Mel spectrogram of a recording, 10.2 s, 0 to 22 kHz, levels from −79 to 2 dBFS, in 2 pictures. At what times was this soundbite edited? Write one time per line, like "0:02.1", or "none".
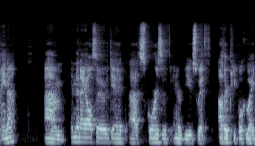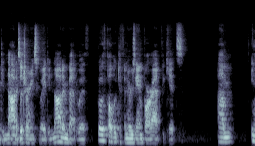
0:01.3
0:05.4
0:06.9

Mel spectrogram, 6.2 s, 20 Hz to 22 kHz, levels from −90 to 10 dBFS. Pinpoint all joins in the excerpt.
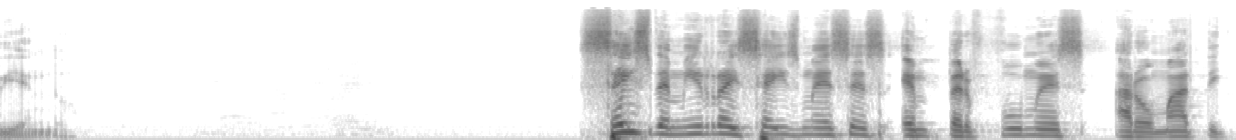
0:03.2

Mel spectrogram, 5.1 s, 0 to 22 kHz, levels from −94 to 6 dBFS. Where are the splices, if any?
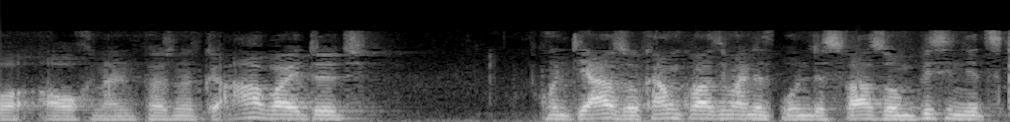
0:01.0
0:03.8

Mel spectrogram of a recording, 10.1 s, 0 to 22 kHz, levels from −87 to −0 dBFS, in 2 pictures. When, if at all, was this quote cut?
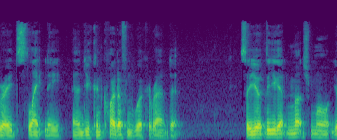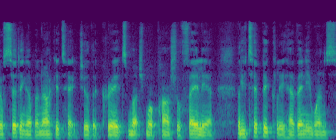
0:01.0
0:04.0
0:08.7

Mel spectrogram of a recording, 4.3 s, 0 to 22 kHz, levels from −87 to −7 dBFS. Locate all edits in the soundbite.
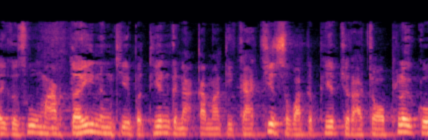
none

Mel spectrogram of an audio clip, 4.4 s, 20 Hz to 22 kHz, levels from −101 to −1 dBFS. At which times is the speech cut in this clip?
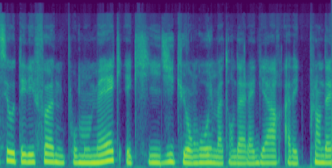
0:02.1

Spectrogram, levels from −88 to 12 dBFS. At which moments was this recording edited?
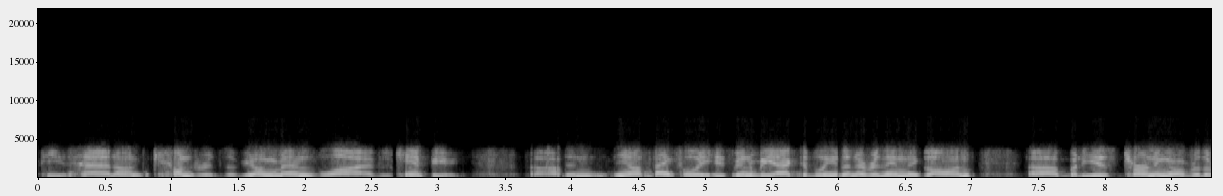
0:01.0
0:02.6
0:03.9
0:05.2
0:06.0
0:06.6

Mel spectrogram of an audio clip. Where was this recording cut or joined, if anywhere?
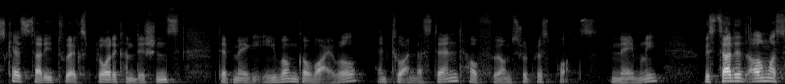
0:03.6
0:06.0

